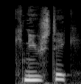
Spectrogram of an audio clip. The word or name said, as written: knivstik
